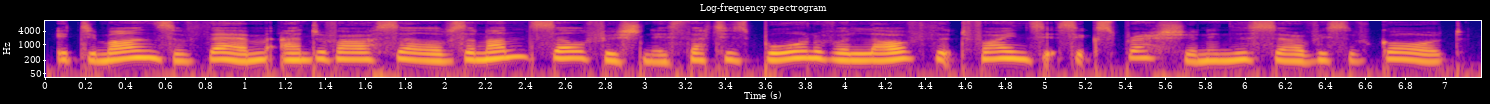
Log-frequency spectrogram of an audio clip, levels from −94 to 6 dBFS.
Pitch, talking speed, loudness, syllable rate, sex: 215 Hz, 200 wpm, -17 LUFS, 4.9 syllables/s, female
